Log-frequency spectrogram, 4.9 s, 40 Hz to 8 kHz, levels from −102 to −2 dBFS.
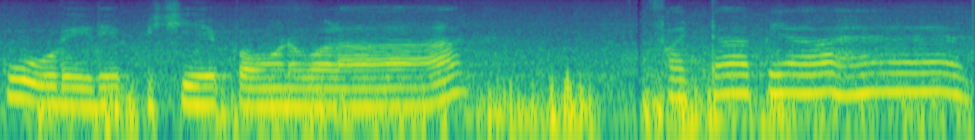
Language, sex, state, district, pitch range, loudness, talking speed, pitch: Punjabi, male, Punjab, Kapurthala, 145-235 Hz, -12 LUFS, 100 wpm, 155 Hz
